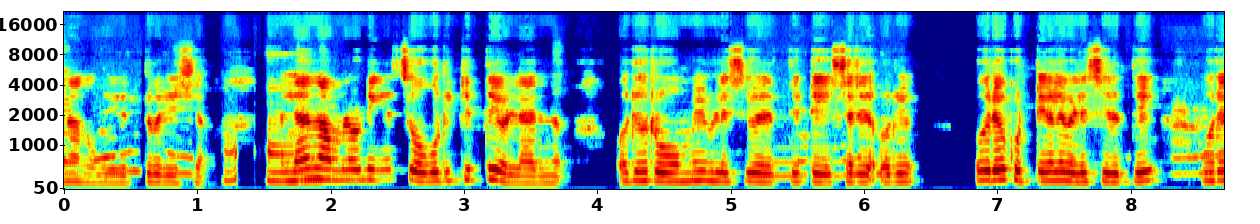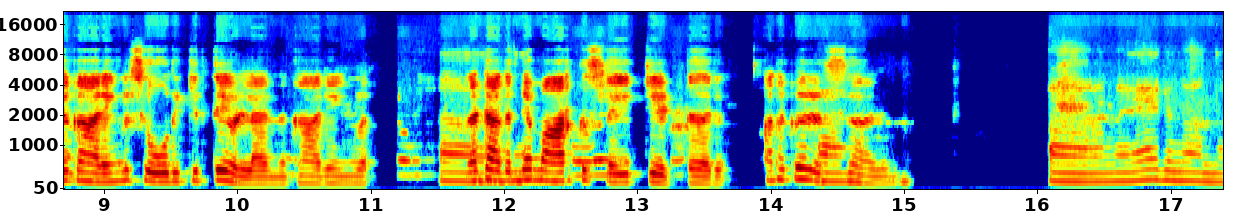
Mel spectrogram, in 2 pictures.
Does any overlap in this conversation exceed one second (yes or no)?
no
